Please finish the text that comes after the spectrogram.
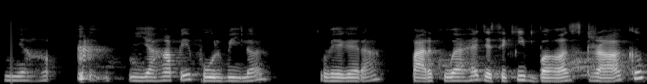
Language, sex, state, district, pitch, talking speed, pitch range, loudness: Hindi, female, Bihar, Purnia, 175 Hz, 130 wpm, 165-200 Hz, -21 LUFS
